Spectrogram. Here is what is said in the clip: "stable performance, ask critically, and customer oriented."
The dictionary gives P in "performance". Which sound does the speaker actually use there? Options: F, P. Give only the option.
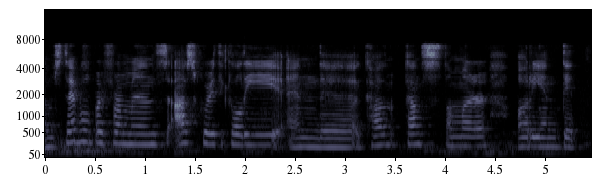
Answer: P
